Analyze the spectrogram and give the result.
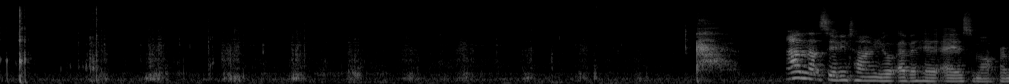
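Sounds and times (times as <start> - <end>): chewing crunchy cookie: 0.0 - 6.6.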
